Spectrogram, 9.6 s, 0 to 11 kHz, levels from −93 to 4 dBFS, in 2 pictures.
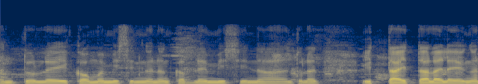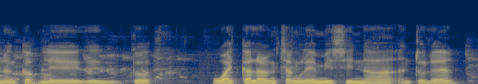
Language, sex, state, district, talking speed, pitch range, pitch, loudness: Wancho, male, Arunachal Pradesh, Longding, 190 wpm, 105-115 Hz, 110 Hz, -21 LUFS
